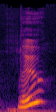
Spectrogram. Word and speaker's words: Liu: It's L-I-U. How do you say that? Liu? – L-I-U. – Mm-hmm. Madame Liu. – Liu? I would say Liu.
